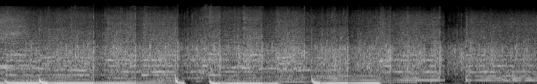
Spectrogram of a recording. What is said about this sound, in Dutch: Graag een een applaus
